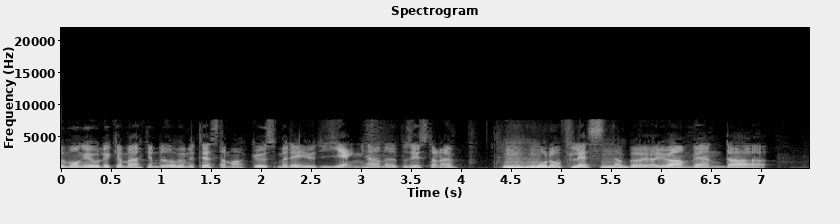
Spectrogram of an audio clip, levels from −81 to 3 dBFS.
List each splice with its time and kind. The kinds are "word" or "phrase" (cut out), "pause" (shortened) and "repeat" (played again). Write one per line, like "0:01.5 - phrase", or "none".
none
